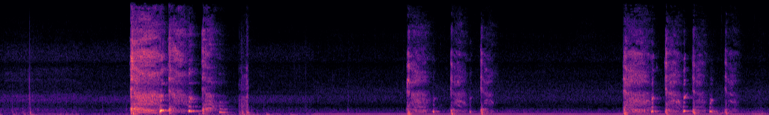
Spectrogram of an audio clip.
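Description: Three bouts of harsh coughing, each a run of four to five quick coughs close together, over a low room hum.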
